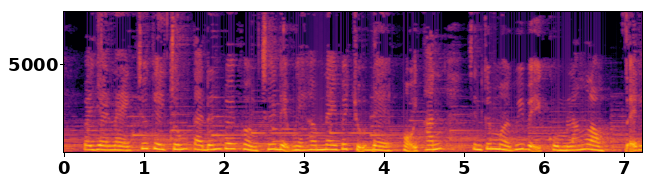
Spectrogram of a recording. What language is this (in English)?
Vietnamese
